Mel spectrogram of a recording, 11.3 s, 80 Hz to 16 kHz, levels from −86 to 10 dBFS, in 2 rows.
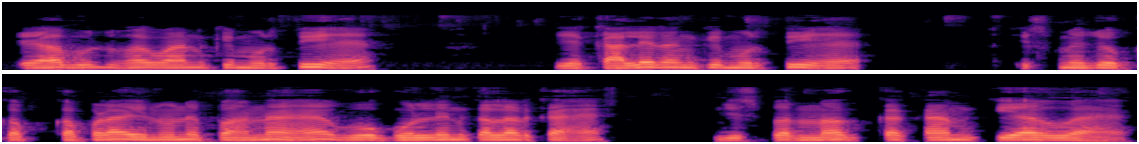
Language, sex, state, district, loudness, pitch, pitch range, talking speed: Hindi, male, Bihar, Muzaffarpur, -19 LUFS, 115 Hz, 110-120 Hz, 175 wpm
